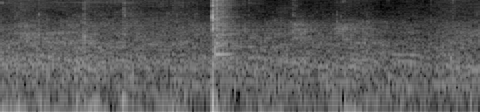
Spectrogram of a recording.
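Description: One sharp clink of a knife or fork against a porcelain plate about a second in, with a short ring after it, over low background noise.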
